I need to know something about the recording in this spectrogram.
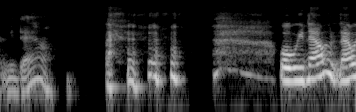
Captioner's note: laughs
